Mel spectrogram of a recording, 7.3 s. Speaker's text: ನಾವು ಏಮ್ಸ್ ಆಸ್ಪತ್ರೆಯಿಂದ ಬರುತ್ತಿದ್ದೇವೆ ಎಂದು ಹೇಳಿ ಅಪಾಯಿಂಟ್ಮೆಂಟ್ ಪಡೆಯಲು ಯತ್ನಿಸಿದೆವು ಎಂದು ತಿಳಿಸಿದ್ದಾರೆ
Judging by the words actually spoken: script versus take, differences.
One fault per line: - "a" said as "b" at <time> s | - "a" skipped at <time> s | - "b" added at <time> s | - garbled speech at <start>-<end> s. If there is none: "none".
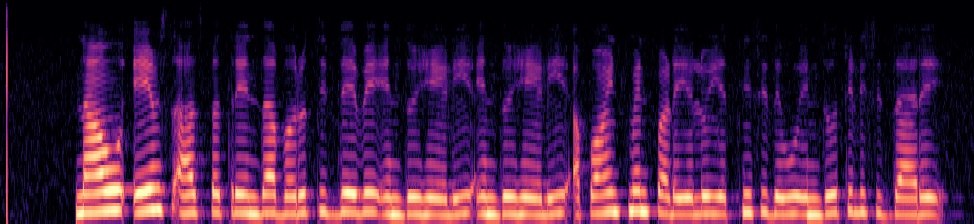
- "ಎಂದು ಹೇಳಿ" added at 3.6 s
